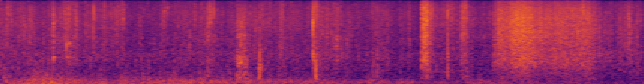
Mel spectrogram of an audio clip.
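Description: Footsteps on gravelly ground and a few sharp wooden knocks as lumber is set down on a plastic tarp, with a short rustle near the end.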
